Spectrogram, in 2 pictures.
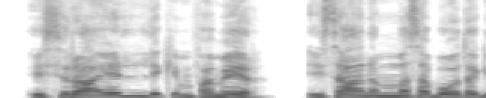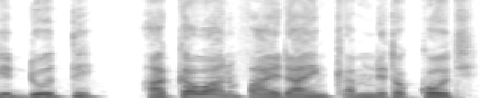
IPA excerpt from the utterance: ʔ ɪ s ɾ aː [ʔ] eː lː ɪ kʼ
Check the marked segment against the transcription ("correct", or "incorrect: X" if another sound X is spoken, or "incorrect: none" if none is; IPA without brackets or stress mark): correct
